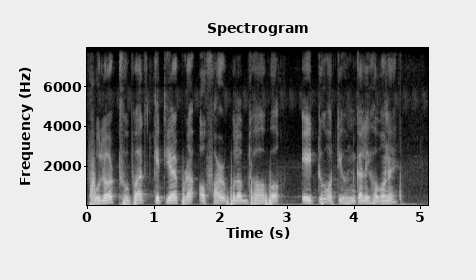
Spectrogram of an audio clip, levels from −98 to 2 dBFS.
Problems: constant background noise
